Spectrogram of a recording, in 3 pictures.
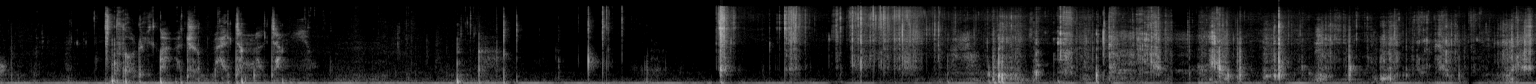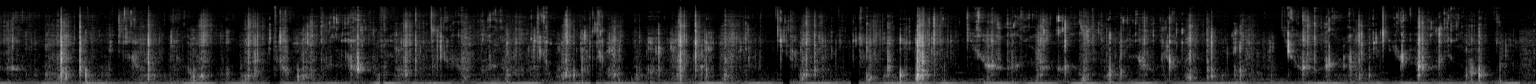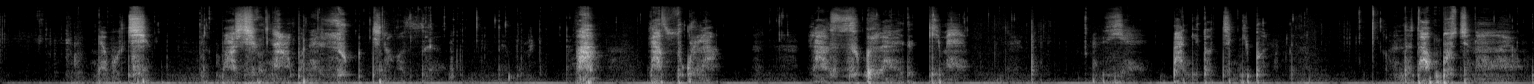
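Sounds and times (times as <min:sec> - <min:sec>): child crunching hard candy: 0:07.2 - 0:46.0.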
